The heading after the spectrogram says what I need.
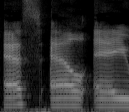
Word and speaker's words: sleigh: It's spelled sleigh like SLAY, like What?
